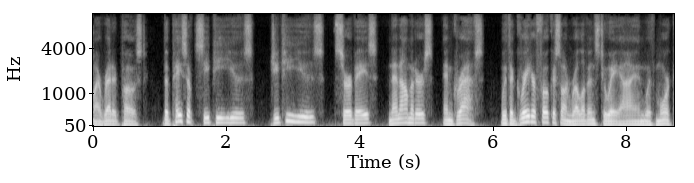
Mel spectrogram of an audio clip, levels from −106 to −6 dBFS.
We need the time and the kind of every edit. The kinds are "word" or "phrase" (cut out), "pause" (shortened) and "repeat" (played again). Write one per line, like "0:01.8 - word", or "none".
0:01.5 - word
